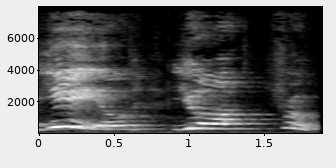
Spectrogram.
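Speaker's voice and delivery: very slow, full-voiced command; commanding declaration. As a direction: stretch each word out with authority. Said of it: "Say it again".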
